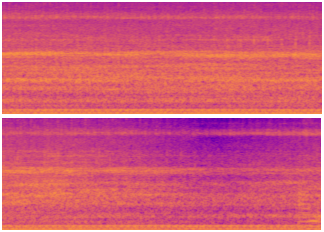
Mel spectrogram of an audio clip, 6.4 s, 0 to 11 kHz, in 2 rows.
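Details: 1991 Moskvitch IZH 412 four-cylinder, near operating temperature, microphone at the engine, oil pressure mid-gauge: even steady idle with no knocks or misses; a smooth, healthy idle.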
